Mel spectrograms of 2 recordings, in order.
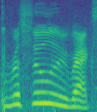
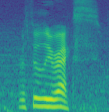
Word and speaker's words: Rulu Rex: the inner West now how do you pronounce it rulu Rex like cthulu but Ruth that's right rulu Rex rulu Rex I get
